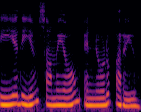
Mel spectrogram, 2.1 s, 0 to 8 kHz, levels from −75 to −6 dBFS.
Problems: low volume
